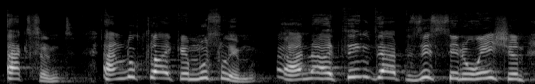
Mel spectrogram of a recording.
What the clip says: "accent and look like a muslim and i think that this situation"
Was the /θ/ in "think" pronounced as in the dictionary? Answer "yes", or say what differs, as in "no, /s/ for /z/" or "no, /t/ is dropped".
yes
